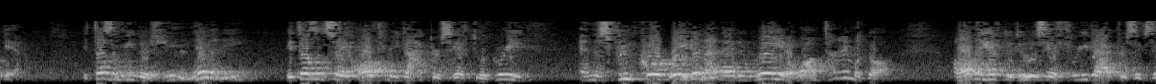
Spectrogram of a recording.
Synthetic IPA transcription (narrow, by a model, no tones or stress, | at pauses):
ɡɛ̰̃ | ɨt̚d̥ʌzə̃nmĩnðə˞zjʉnɨnɪ̃mɨɾi | ɨt̚d̥ʌzə̃ntseɪʔɔlˠθɹidɑk̚tə˞z̥hæftəːɡɹi | ɨ̃nðɨsə̥pʰɹ̥ĩmkʰɔɹt̚weɪɾɨ̃nɨnðɨɾɨ̃nweɪɾəlɔ̃ŋtʰãɪ̃məɡoʊ | ɔlˠðeɪɦæftɨdɨːz̥ɨv̥θɹidɑk̚tə˞zɨɡz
